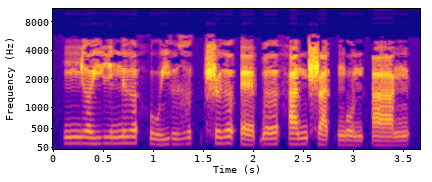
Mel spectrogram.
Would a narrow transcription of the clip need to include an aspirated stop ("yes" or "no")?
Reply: no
